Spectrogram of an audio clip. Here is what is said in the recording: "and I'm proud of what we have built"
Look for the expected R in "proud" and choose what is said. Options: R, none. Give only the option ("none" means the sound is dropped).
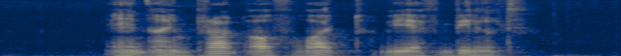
R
